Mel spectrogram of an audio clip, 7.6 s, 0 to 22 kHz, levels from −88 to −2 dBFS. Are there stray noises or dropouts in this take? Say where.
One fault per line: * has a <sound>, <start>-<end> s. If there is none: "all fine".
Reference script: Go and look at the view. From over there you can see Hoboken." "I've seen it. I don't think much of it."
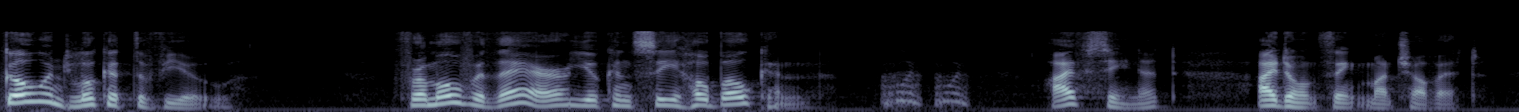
* has a laugh, 4.4-4.9 s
